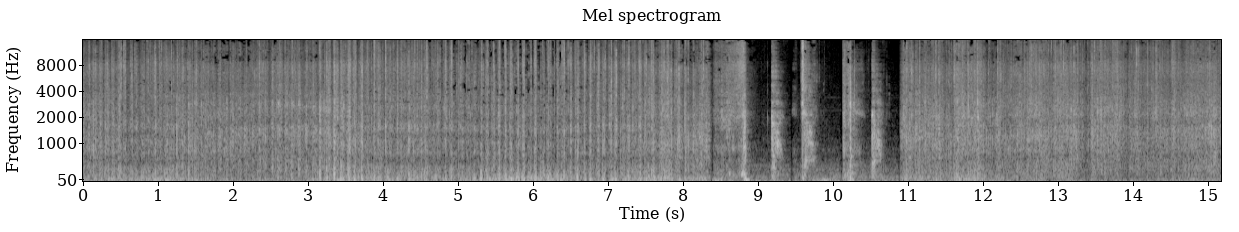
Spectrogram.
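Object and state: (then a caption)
Plastic bag of gift bows. A head-sized, soft clear plastic bag with a red top, full of small foil and ribbon gift bows, is squeezed and crinkled with fingertips and shaken. It gives a dense, bright crackling rustle that runs almost without a break. Around nine to eleven seconds the sound drops out between a few short, sharp bursts, then the steady crinkling returns.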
